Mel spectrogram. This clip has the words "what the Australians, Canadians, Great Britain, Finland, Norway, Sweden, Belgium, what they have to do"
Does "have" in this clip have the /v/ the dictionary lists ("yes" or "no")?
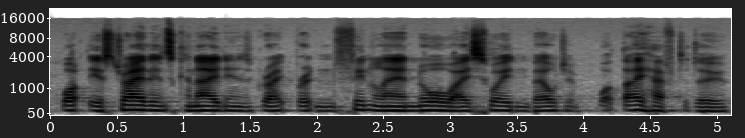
no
